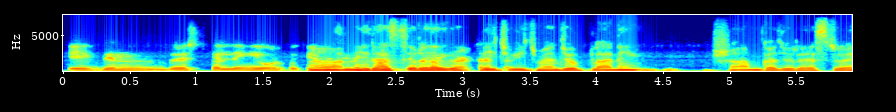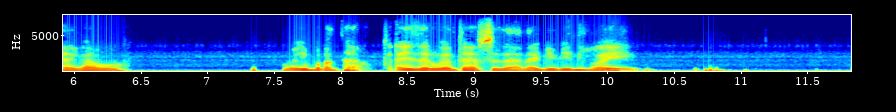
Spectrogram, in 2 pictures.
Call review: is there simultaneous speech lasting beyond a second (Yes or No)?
Yes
